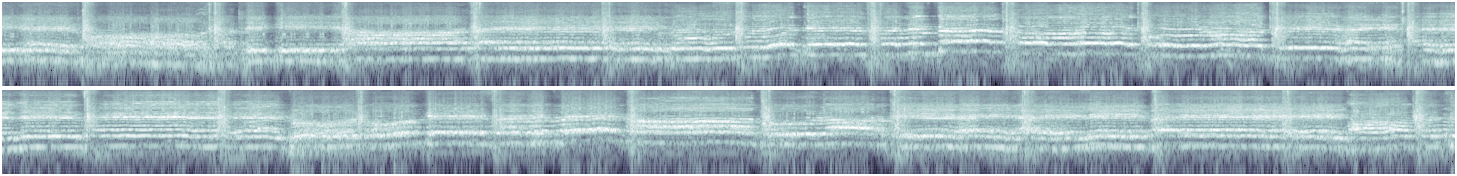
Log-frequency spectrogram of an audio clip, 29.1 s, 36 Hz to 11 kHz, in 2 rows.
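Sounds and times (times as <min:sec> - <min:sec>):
men chanting in unison: 0:00.0 - 0:29.0
chest-beating slaps: 0:00.3 - 0:13.2, 0:13.8 - 0:14.4, 0:15.3 - 0:15.8, 0:16.6 - 0:29.0.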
